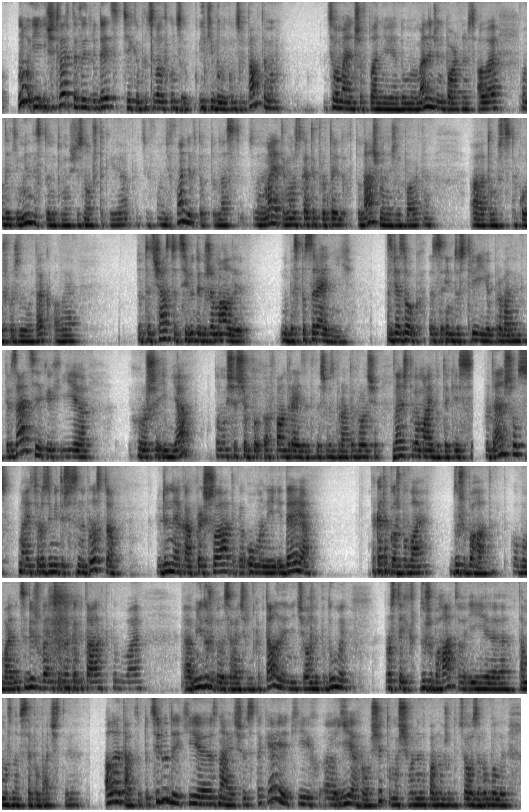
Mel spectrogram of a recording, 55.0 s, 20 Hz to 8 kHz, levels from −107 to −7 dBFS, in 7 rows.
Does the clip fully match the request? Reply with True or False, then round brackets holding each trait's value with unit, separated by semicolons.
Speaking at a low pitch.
False (165 Hz)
